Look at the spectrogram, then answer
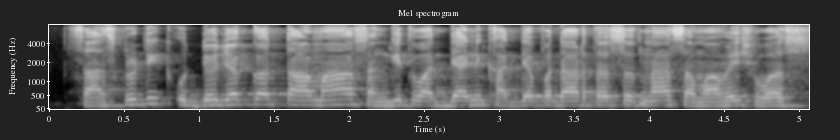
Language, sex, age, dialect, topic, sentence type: Marathi, male, 18-24, Northern Konkan, banking, statement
